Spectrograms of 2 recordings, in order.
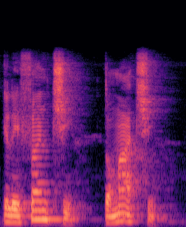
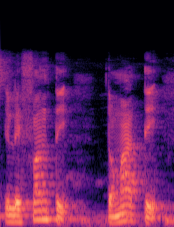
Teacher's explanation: a letra e no final das palavras não sofre alterações de tom como ocorre no português · Exemplos, no português pronunciamos elefante, tomate. Em espanhol pronunciamos elefante, tomate, preservando o som do E fechado no final da palavra. Veja que por mais que a palavra tenha a mesma escrita, a pronúncia irá mudar.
